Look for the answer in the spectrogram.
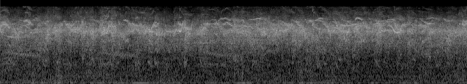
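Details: A crowd of common starlings quarrels while feeding on pears in a tree. Steady, thick babble of squealing and wheezy whistles with no pauses.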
